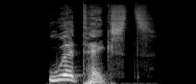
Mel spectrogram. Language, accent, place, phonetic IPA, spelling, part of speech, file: German, Germany, Berlin, [ˈuːɐ̯ˌtɛkst͡s], Urtexts, noun, De-Urtexts.ogg
- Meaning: genitive of Urtext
